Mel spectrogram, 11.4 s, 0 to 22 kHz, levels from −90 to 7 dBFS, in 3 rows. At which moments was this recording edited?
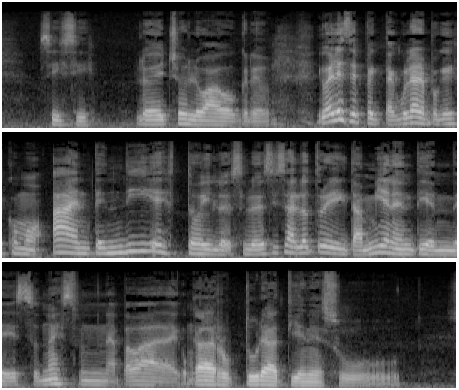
none

